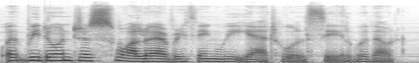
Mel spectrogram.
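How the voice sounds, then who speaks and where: A middle-aged woman with a Trinidadian accent, speaking in a measured, earnest way as a guest analyst in a radio interview. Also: low voice, creaky, a little mellow. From Trinidad and Tobago. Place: radio studio.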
